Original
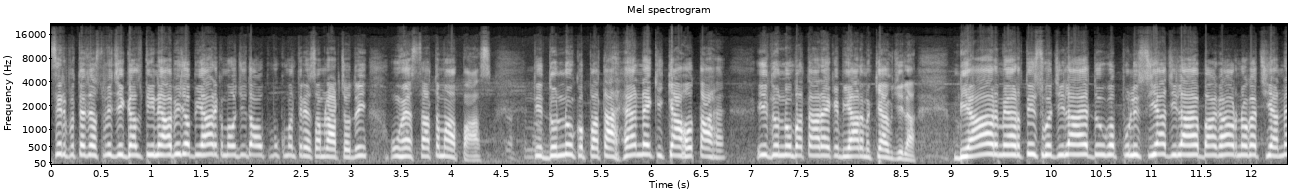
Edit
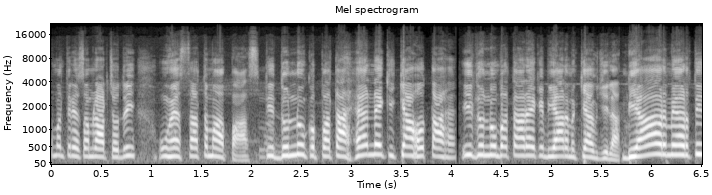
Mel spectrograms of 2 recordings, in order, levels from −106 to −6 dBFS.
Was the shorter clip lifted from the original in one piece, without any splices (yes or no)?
no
